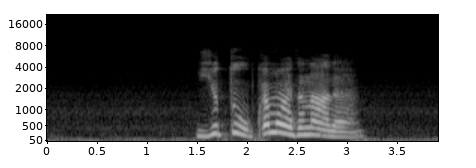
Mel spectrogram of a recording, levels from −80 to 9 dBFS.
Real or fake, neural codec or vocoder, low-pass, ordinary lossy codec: fake; autoencoder, 48 kHz, 32 numbers a frame, DAC-VAE, trained on Japanese speech; 7.2 kHz; none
